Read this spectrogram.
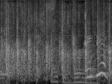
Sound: applause

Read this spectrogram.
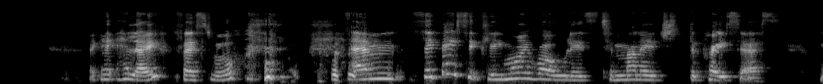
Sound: laughs

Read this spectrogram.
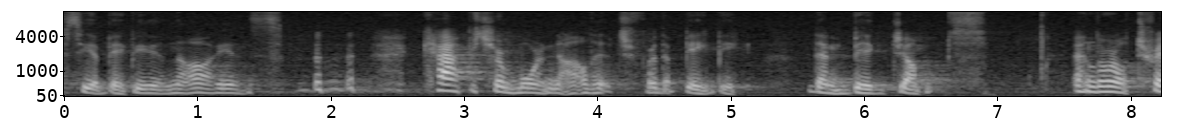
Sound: chuckles

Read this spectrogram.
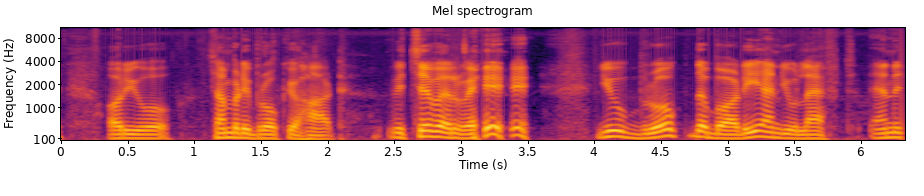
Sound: laughs

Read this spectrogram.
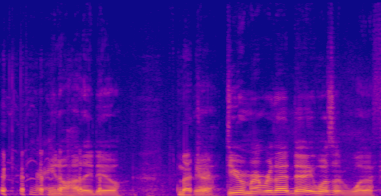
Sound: laughing

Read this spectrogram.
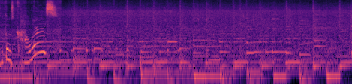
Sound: water gurgling; upbeat music

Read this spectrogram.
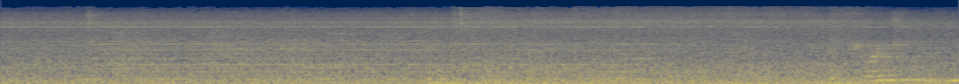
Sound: buzzer

